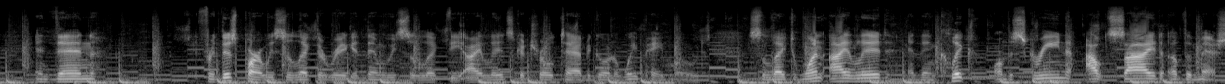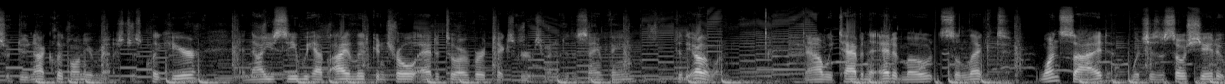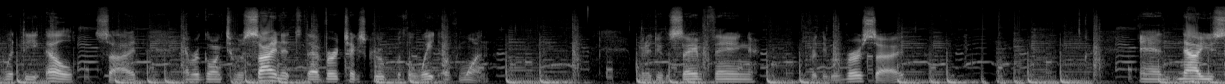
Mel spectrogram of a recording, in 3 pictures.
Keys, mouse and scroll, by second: 1.7 right click, 3.4 shift+right click, 4.7 ctrl+Tab, 6.5 right click, 13.3 click, 17.7 right click, 18.2 click, 20.3 Tab, 21.1 right click, 22.3 ctrl+l, 25.2 click, 29.6 click, 30.8 right click, 31.5 ctrl+l, 32.7 click, 33.5 click, 34.5 Tab, 35.5 ctrl+Tab.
